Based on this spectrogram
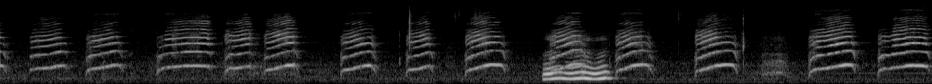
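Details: Hungry juvenile Australian magpies on their first visit, with their nervous, cautious adult father, a wild bird that takes food from fingers. Harsh, nasal screeches with arched pitch repeat roughly every 0.7 seconds, with one lower, buzzier note midway.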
